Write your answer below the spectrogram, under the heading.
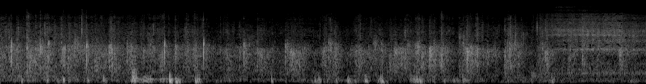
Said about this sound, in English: Let's have a round of applause again for Richard.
